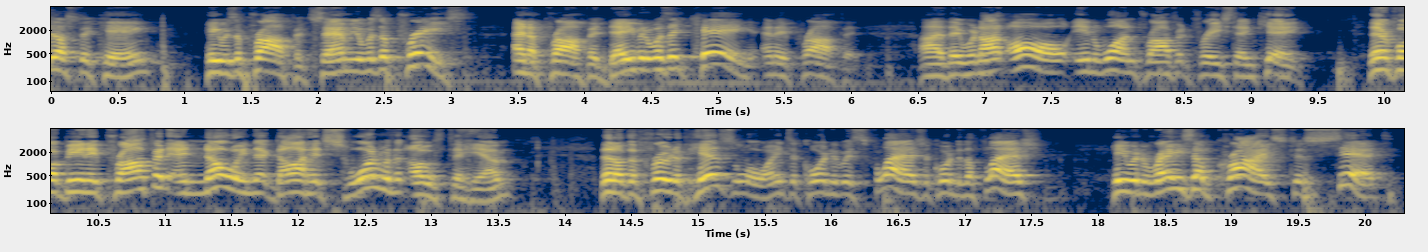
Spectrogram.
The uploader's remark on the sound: Preached at the Anchor Baptist Church in Wellsville, NY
